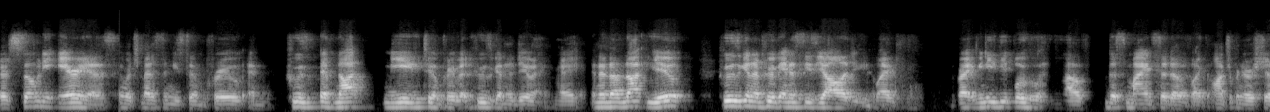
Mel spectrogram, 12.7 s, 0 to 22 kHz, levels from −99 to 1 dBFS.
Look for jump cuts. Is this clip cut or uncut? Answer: cut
